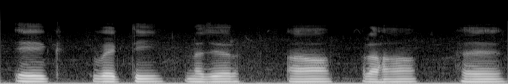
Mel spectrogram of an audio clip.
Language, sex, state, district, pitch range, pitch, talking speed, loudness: Hindi, male, Rajasthan, Jaipur, 120-130 Hz, 125 Hz, 70 wpm, -16 LUFS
